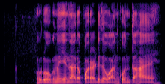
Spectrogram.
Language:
Marathi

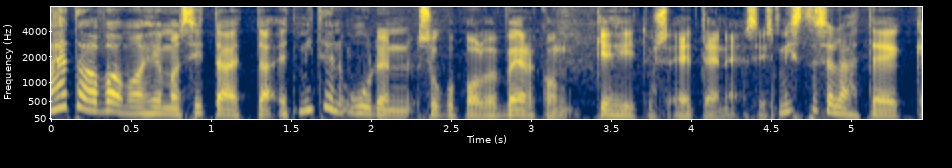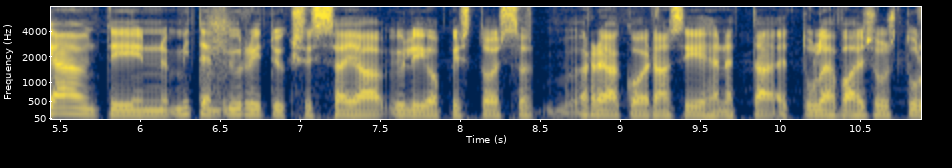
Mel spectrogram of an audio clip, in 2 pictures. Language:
Finnish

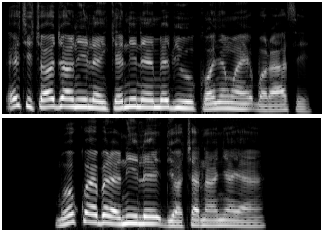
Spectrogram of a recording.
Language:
Igbo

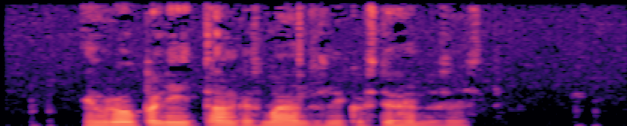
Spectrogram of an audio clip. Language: Estonian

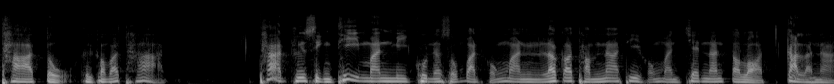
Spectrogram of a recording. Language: Thai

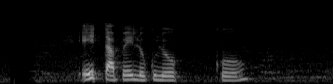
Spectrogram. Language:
Sinhala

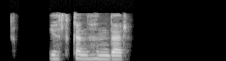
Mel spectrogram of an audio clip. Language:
Bashkir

